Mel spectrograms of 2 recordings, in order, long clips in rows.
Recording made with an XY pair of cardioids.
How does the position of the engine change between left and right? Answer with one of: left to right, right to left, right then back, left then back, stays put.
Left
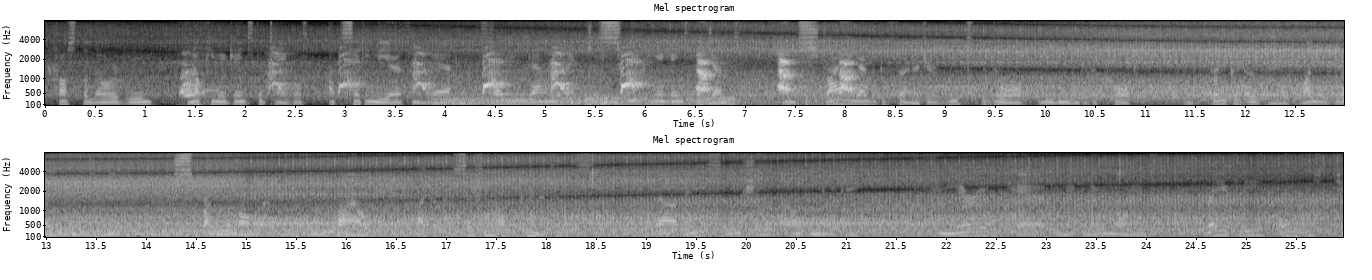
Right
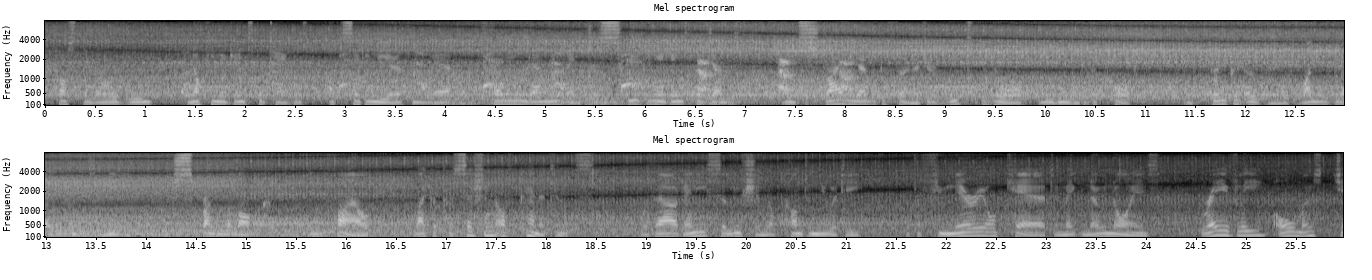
right to left.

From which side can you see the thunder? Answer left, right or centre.
left.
